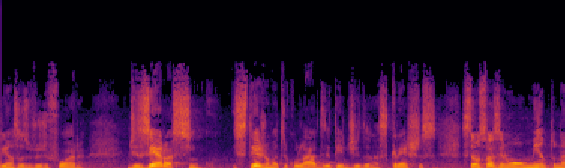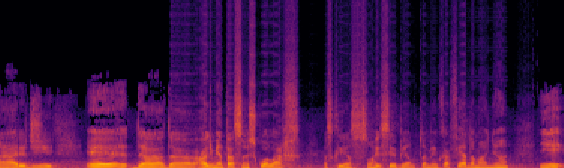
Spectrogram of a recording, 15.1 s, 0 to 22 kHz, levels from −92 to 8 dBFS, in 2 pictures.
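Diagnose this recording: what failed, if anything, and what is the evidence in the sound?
Crude rate conversion from 9.78 to 14.70 s: gritty inharmonic fizz about 25 dB down, riding loud highs. Nearest-sample resampling, likely 44.1 to 48 kHz.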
